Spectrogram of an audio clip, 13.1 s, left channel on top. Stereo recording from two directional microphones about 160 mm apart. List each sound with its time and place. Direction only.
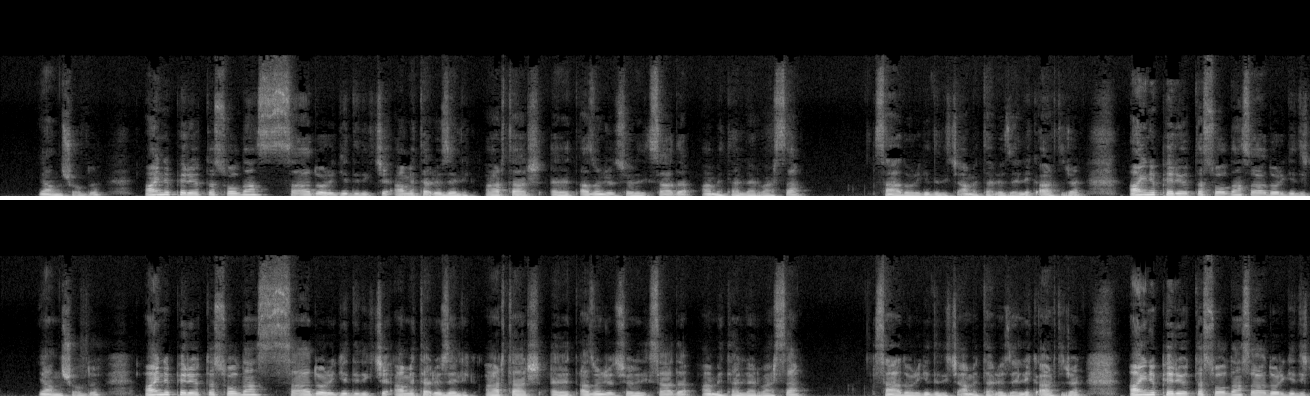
0.4 s speech: 20° right (ahead or behind)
